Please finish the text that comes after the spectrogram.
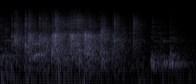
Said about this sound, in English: You can take a seat. Round of applause.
